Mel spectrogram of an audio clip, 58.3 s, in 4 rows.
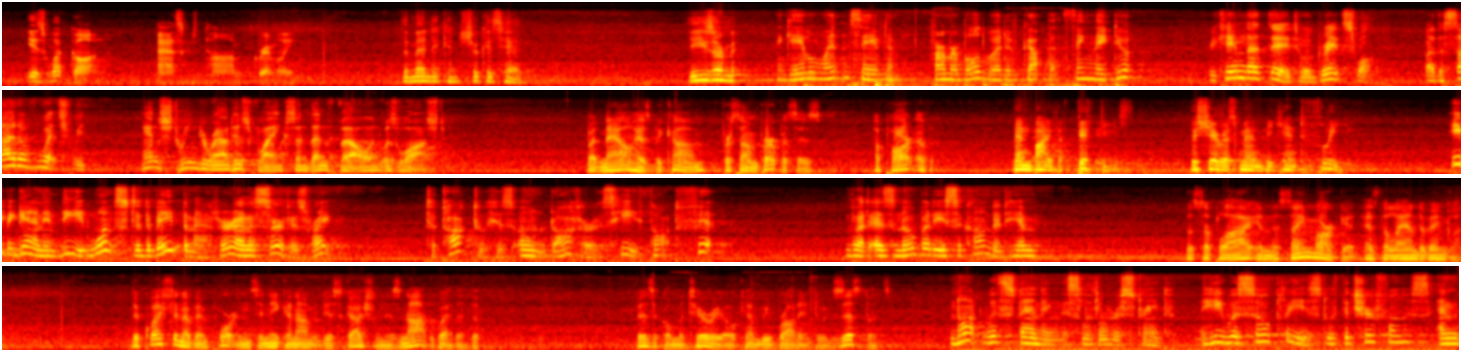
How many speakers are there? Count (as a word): eight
